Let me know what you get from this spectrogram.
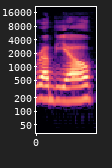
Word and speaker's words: Rubio: Juan Carlos Diaz, Gus Ainsworth, Mondo Chu, and me, Larry Rubio, pronounced Rubio by me, like a rubber ducky toy, my own surname.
